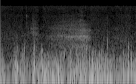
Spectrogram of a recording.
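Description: Wind buffeting the phone's microphone: an uneven low gusting noise.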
